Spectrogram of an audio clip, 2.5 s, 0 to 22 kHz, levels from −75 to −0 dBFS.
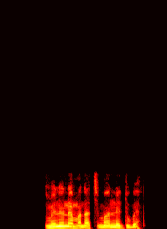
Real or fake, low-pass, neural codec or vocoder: fake; 5.4 kHz; codec, 16 kHz, 0.9 kbps, LongCat-Audio-Codec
